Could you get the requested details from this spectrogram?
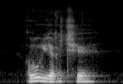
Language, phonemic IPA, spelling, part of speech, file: Dutch, /ˈrujərcə/, roeiertje, noun, Nl-roeiertje.ogg
- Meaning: diminutive of roeier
